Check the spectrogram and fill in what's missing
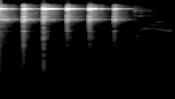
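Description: A spoon taps the bottom of a ceramic mug of hot liquid five times before hot chocolate powder is added. Each tap gives a bright, clear ringing tone that stays at the same pitch and fades quickly. This is the steady baseline note of the liquid without bubbles.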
